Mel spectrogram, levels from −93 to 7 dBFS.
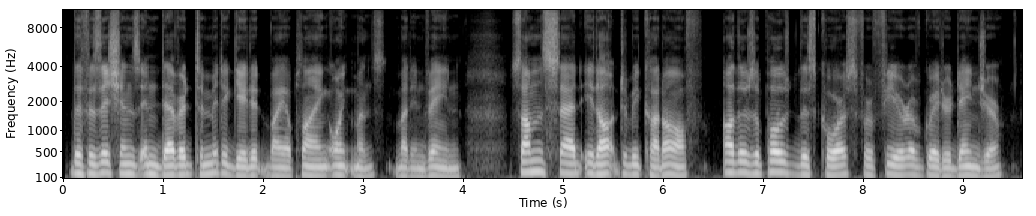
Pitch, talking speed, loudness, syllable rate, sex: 130 Hz, 180 wpm, -18 LUFS, 5.3 syllables/s, male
